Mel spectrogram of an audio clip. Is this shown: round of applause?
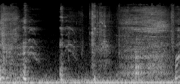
no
